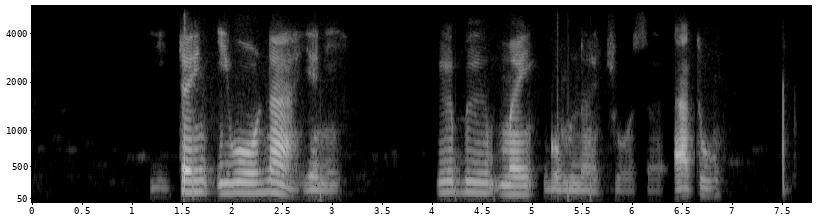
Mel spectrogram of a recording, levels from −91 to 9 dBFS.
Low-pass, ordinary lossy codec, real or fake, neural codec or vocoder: 5.4 kHz; Opus, 16 kbps; real; none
